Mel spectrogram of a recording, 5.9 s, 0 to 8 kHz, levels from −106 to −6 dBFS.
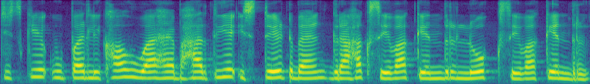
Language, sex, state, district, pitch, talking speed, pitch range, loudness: Hindi, female, Jharkhand, Ranchi, 225 Hz, 140 wpm, 210-230 Hz, -15 LUFS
